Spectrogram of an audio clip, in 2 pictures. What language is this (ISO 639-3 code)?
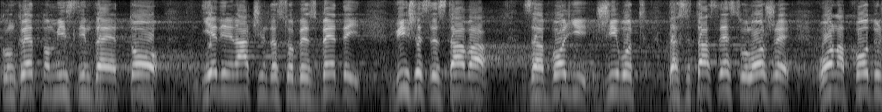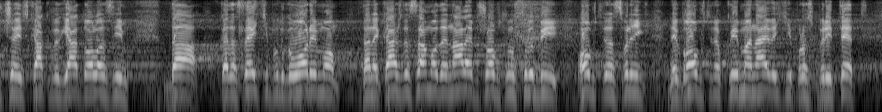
srp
